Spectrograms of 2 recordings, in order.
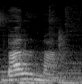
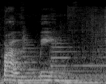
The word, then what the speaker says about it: Balmain: bagong-bago di ba It's balma that's the correct pronunciation in French Pero kung ayaw niyo ng sobrang arte Pwede din naman balmain whatever ito meron pang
